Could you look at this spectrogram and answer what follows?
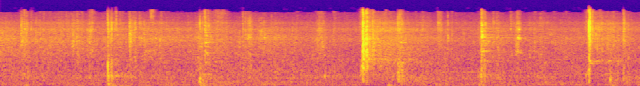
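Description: Badminton rally: a racket strikes the shuttlecock five times, about one to one and a half seconds apart, with fainter taps between.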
